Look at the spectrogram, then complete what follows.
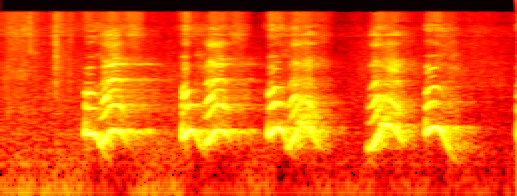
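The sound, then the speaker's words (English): A voice imitates a dog barking, giving five short, loud, harmonic barks in an uneven rhythm, with a quiet background between them. “That bark is not even good enough, bitch.”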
